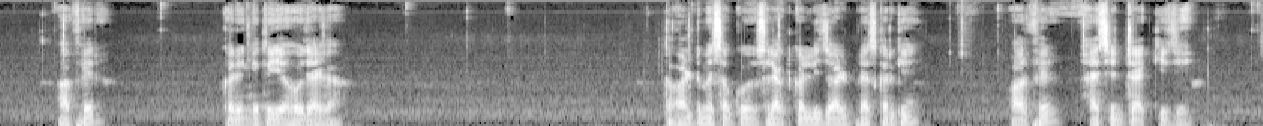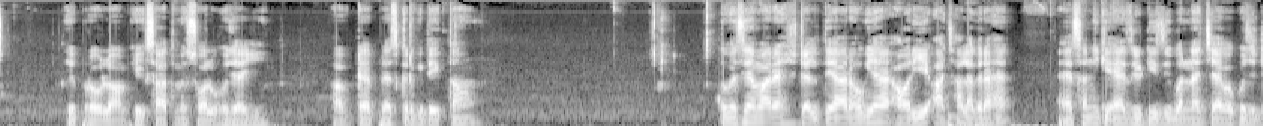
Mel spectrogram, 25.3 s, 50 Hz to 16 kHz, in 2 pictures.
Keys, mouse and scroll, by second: 2.4 click, 3.2 click, 4.8-6.8 middle drag, 6.8 alt+click, 7.7 alt+click, 9.4 scroll down 1, 9.8-10.8 shift+middle drag, 10.8 click, 12.6 click, 12.8-15.6 middle drag, 15.6 Tab, 16.7 click, 17.1 click, 17.5-19.3 middle drag, 19.3 KP_1, 19.6-20.0 scroll down 2, 20.0 shift+middle click, 20.5-20.8 scroll down 1, 20.8-25.2 shift+middle drag.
